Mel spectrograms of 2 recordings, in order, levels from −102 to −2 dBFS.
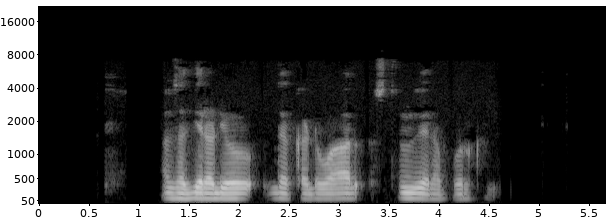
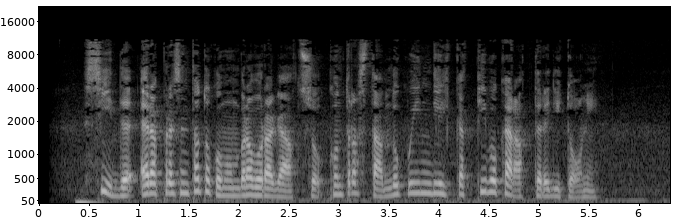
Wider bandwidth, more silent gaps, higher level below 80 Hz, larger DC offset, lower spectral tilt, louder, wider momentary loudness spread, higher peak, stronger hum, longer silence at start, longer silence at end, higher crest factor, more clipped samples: second, 7.4 kHz vs 11.5 kHz; neither; about the same, -62 dBFS vs -66 dBFS; neither; first, -8 dB/octave vs -4.5 dB/octave; first, -30 LUFS vs -36 LUFS; first, 16 LU vs 11 LU; first, -14 dBFS vs -18 dBFS; neither; first, 1.25 s vs 0.35 s; first, 1.35 s vs 0.75 s; about the same, 18 dB vs 20 dB; neither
